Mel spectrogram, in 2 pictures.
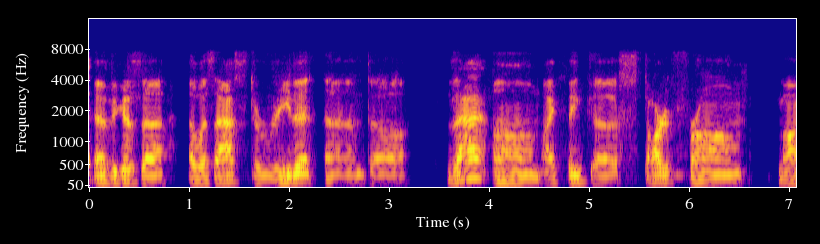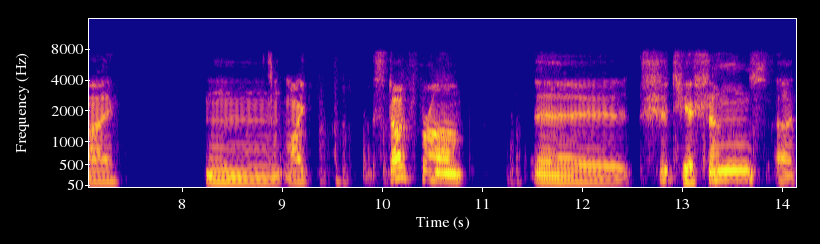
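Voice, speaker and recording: A man with a non-native accent, medium pitch, lively intonation and a very slow pace. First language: Chinese. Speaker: translator. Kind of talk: book club discussion. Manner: halting, many fillers and repetitions.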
